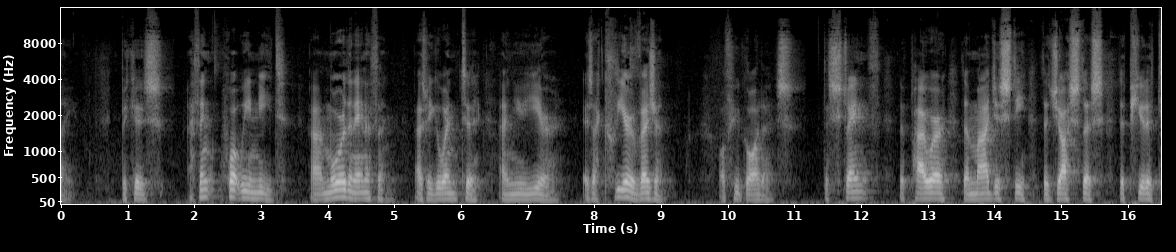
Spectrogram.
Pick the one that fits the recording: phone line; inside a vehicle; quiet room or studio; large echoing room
large echoing room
